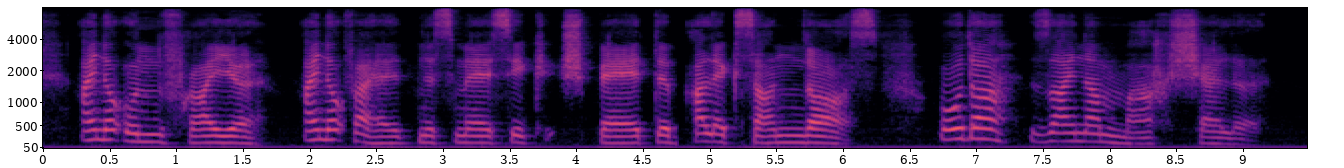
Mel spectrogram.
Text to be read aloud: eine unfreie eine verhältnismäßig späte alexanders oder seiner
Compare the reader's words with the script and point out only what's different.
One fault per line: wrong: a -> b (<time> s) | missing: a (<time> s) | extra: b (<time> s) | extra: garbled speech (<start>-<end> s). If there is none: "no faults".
no faults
